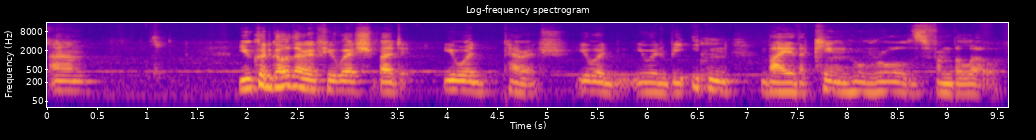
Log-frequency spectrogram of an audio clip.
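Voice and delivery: mournful elder, a light Russian lilt; lightly voiced elder, sorrowful; solemn elder. DM voicing NPC Zerus.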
